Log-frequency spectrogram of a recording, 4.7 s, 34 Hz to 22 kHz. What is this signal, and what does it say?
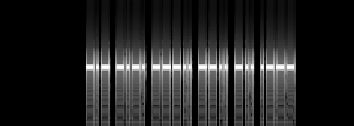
Morse code, heard as a keyed tone, about 34 wpm, 700 Hz. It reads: KC8ZDJ
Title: USA Call Signs 35wpm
